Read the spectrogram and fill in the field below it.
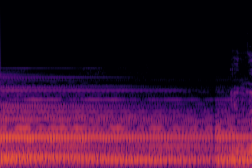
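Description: Clean electric guitar played through an amp with no effects, sustained notes ringing steadily and loud, with a fresh strum near the end.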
